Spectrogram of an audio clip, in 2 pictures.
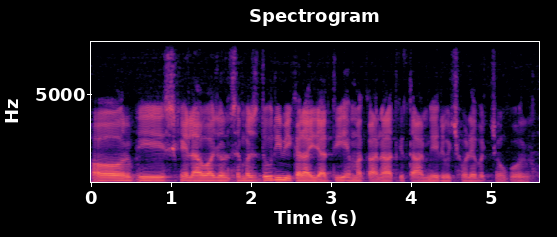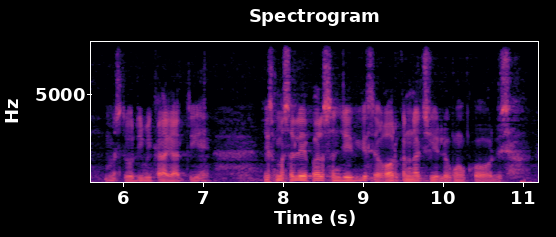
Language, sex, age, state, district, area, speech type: Urdu, male, 45-60, Uttar Pradesh, Lucknow, urban, spontaneous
